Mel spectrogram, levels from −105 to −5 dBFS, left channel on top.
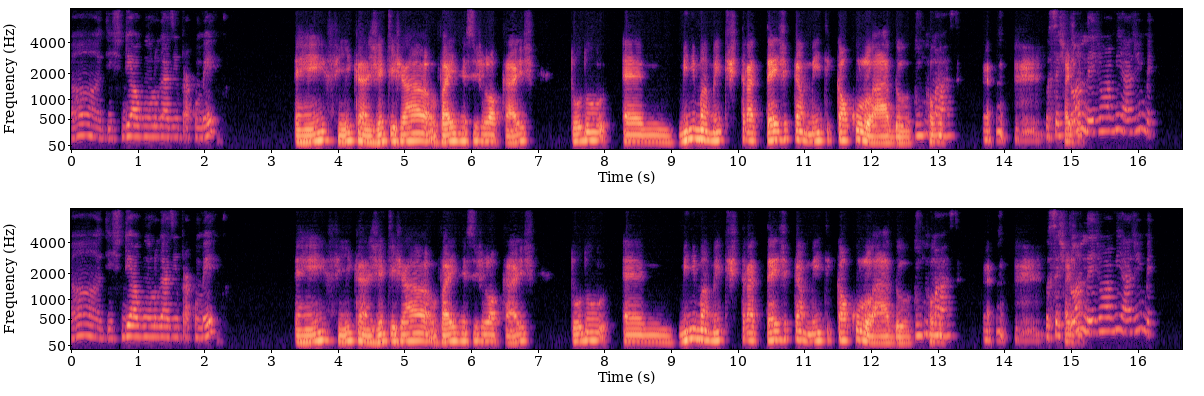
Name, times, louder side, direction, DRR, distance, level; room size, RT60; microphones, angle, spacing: voice 1, 0.0-2.2 12.7-13.2 14.6-16.2, right 2 dB, 35° right, 0.7 m, -35 dB
voice 2, 3.4-6.9 7.5-12.6 12.9-13.1 13.7-14.5 14.9-15.0, left 3 dB, 45° left, 0.5 m, -27 dB
2.4 x 2.3 x 2.7 m
head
